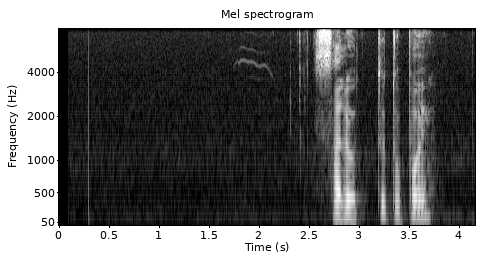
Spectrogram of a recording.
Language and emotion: Russian, neutral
